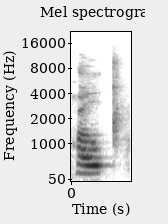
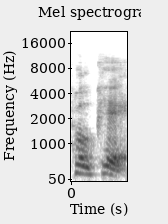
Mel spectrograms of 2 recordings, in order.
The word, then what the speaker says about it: poke: it's it looks like poke but it's pronounced poke like okay okay p-o-k-e uh poke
